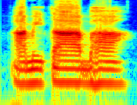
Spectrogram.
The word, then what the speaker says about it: Amitabha: Amitabha. Chữ B đứng một mình chúng ta đọc là B. Chữ B và chữ H ghép lại đọc là B.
